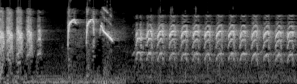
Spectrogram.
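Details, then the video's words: Long-tailed shrike delivering 'tembakan' song: a fast chatter, two piercing falling whistles, then a steady, rapid trill of repeated buzzy notes, about six per second. "Masteran Cendet Tembakan Unik"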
